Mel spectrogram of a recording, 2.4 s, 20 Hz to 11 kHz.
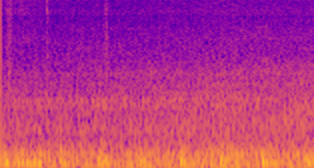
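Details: BMW 335i N54, first test drive after water pump and thermostat replacement and new drilled/slotted rotors: low dull throb pulsing about three times a second under driving hum; unexplained rhythmic noise, possibly tire-related, cause unconfirmed.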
